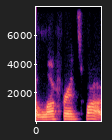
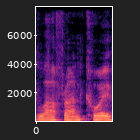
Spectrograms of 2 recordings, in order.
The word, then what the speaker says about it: LaFrancois: several years we decided to change it to love francois because it is felt that way and it really is should be pronounced that way so that's we i kind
